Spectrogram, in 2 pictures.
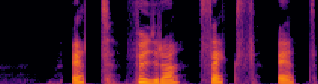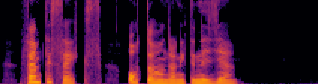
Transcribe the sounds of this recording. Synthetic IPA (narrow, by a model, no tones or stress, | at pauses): ɛt̪ | fyːɾa | sɛks | ɛt̪ | fɛmt̪ɪsɛks | ɔt̪ːaɦɵnd̪ɾanɪt̪ːɪniːʊ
